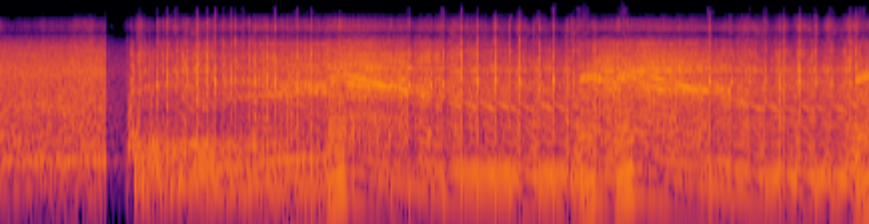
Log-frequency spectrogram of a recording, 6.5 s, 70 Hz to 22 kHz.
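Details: Husqvarna 455 Rancher chainsaw after bar-oil leak repair and new primer bulb: fires up after a brief stall and revs freely, rising and falling cleanly with throttle; sounds healthy.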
